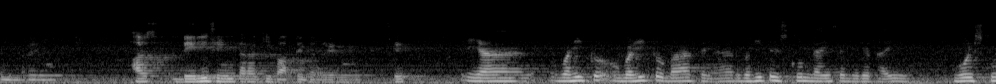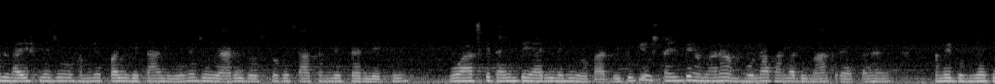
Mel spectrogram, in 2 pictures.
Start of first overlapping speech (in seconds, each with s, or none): none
